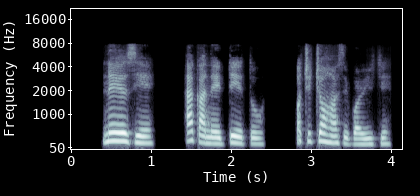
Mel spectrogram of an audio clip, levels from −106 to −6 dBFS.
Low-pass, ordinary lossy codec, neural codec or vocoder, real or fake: none; none; codec, 16 kHz, 0.5 kbps, X-Codec, WavLM features, trained on Multilingual LibriSpeech; fake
